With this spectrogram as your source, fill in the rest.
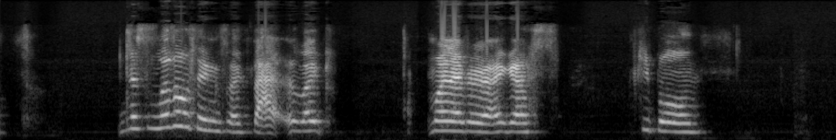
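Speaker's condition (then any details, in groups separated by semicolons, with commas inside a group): Cerebral palsy; quadriplegic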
